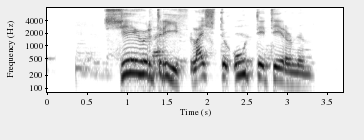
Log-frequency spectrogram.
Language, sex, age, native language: Icelandic, male, 14, Icelandic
